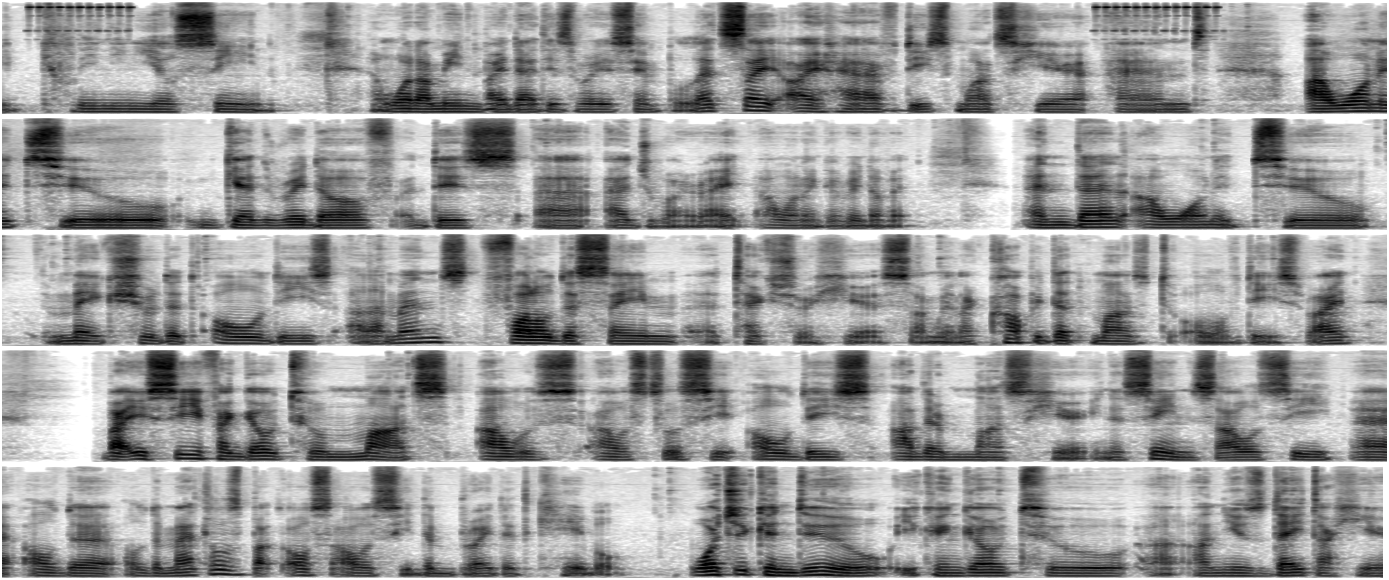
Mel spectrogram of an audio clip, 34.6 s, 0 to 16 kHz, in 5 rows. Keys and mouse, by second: 1.4 middle click, 2.2 shift+middle click, 2.6 shift+middle click, 4.2 shift+middle click, 5.4 middle click, 6.2 click, 7.5 n, 9.6 click, 11.6 click, 12.9 shift+click, 13.8 shift+drag, 14.1 shift+click, 14.5 shift+click, 14.8 shift+click, 15.7 shift+drag, 16.2 shift+click, 17.7 shift+click, 18.5 shift+click, 20.2 click, 21.1 click, 22.8 click, 31.0 click, 31.4 click, 32.6 click, 34.1 click.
